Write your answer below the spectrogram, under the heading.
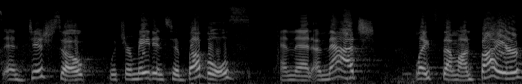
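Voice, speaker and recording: Over noticeable background noise, a high-pitched woman with an American accent talks at a moderate pace with lively intonation. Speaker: TV news anchor and reporter. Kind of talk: news headline teaser montage.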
